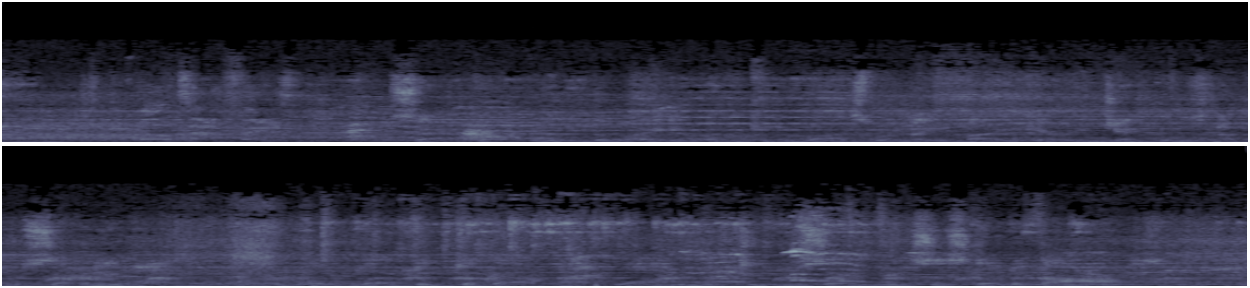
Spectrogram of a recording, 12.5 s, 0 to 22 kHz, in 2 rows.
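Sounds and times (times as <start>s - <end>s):
murmuring voices and crowd-like noise: 0.0s - 12.4s
several dogs barking, yipping and whimpering: 1.6s - 2.8s, 8.6s - 12.4s.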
